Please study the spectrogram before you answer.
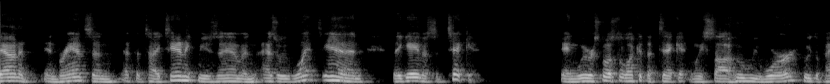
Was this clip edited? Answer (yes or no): no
